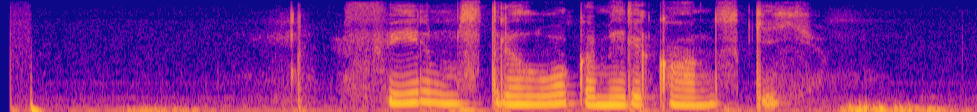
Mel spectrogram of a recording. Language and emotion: Russian, neutral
